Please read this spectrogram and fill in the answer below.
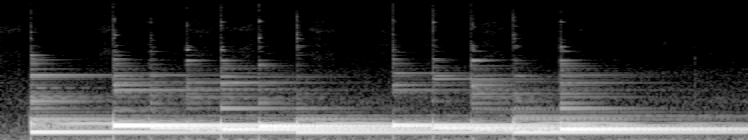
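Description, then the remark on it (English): A steel tongue drum, also called a panda drum, is played, around eight mellow metallic notes struck at an unhurried pace, each ringing out and overlapping into a sustained shimmering tone, with no talking. “But have you guys heard of a panda drum?”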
